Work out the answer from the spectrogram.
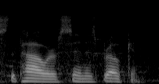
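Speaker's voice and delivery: hushed, low-volume delivery. Speaker demonstrates how a point about sin is usually stated, in a quiet voice. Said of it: "we say in a quiet voice".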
